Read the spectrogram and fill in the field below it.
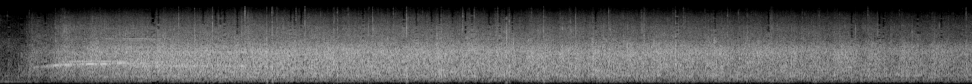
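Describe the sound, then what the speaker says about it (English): A large crowd at a community basketball event breaks into loud, sustained applause that swells quickly and holds as a dense wall of clapping and cheering, fading slightly toward the end. "One more round of applause for our first responders, our volunteers, and our community."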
